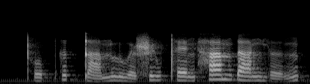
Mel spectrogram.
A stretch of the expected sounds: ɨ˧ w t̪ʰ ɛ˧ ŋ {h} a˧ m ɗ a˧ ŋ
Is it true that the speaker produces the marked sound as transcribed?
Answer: yes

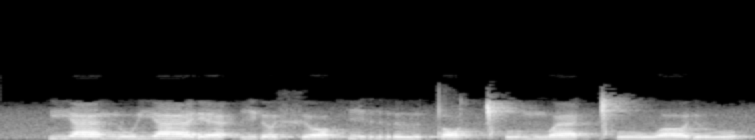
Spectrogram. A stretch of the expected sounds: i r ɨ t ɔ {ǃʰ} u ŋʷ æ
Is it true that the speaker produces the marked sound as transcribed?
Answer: no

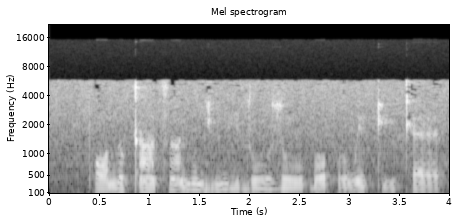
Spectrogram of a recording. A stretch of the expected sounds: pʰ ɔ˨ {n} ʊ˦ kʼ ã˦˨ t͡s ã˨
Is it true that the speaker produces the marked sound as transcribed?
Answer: yes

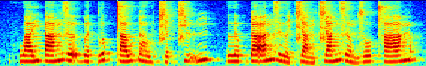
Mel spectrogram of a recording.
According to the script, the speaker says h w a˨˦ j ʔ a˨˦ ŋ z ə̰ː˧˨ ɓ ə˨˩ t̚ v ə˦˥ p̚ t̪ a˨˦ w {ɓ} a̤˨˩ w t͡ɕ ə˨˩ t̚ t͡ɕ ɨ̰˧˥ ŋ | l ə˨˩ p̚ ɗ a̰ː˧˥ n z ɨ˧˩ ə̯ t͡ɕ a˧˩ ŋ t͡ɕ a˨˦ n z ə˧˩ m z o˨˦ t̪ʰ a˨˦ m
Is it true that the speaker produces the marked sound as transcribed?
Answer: no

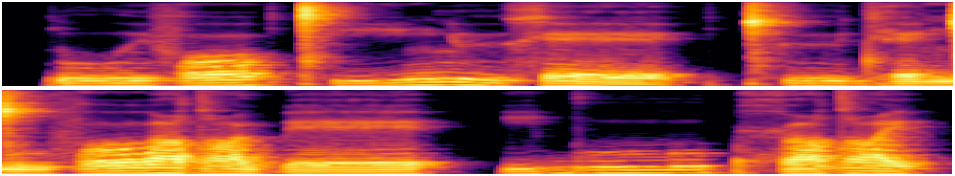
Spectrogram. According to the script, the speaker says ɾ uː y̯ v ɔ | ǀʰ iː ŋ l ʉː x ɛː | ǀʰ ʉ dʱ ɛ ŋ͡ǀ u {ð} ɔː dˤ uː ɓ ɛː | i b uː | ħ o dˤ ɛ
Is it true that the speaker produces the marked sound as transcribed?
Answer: no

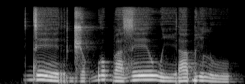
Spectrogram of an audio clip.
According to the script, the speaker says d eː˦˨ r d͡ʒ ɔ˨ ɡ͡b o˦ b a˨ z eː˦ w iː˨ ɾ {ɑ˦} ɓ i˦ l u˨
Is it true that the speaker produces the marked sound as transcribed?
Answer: no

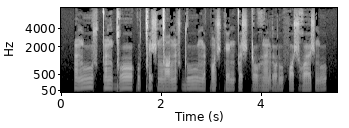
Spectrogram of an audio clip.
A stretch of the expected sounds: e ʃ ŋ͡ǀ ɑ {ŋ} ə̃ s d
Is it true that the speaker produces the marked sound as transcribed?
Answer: yes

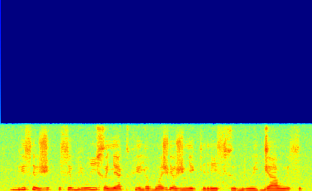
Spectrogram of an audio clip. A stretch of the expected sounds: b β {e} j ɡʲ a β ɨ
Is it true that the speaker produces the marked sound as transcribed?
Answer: no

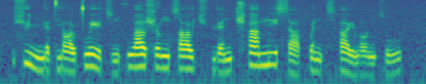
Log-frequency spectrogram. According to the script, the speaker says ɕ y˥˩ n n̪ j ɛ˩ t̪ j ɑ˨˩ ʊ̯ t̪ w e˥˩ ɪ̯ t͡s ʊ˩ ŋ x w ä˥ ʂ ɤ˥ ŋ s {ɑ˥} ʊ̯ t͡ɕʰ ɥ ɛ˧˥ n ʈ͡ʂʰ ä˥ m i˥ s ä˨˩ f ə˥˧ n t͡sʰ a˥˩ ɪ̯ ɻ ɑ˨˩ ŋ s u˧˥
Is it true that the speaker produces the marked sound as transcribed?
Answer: yes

